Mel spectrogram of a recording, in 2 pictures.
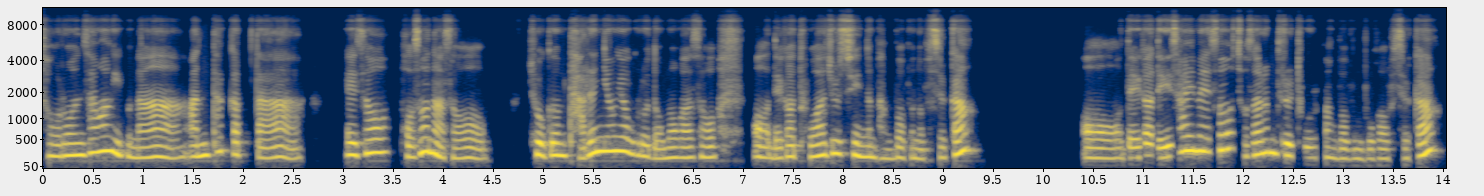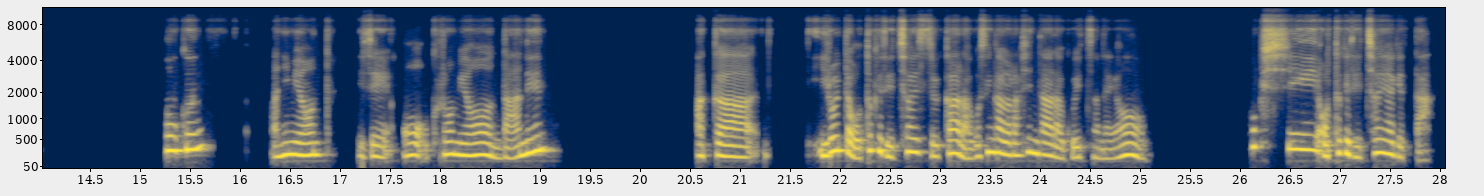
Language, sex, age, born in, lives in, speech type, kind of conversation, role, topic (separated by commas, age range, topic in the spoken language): Korean, female, 40-44, South Korea, South Korea, conversation, advice, advisor, 통제할 수 없는 사건들 때문에 자주 무력감을 느끼는데, 어떻게 하면 좋을까요?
